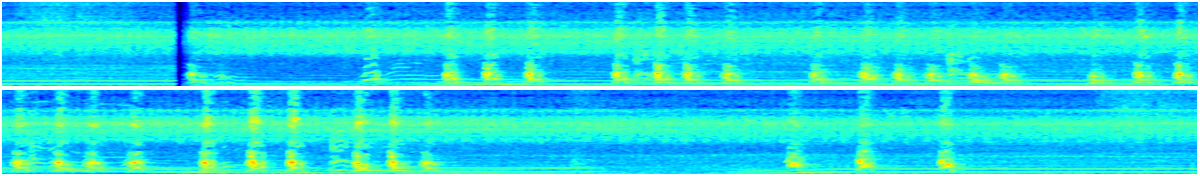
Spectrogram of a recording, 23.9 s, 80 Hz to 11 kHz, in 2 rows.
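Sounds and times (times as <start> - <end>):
siren winding down: 1.8 - 23.9
dogs barking and howling: 1.9 - 22.4.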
